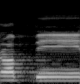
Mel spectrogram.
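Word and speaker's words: رب: তারপর হচ্ছে রাব্বি, রাব্বি পড়া যাবে না, রব্বি পড়তে হবে।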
